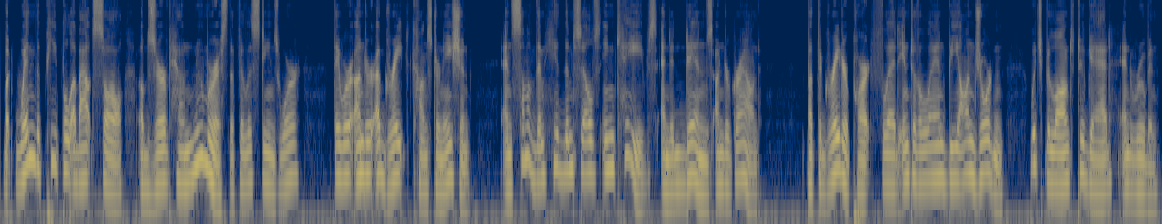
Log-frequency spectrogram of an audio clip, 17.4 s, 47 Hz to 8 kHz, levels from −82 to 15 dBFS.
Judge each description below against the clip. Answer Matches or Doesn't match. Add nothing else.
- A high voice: Doesn't match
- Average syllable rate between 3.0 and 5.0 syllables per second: Matches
